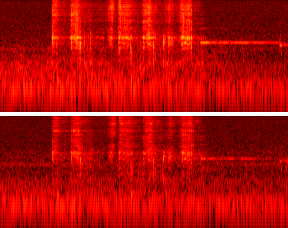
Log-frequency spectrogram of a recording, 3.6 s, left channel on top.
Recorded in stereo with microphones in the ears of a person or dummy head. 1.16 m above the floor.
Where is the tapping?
I don't hear tapping.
